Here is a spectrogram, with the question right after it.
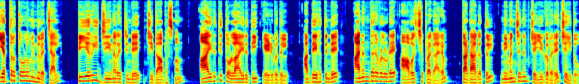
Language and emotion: Malayalam, neutral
